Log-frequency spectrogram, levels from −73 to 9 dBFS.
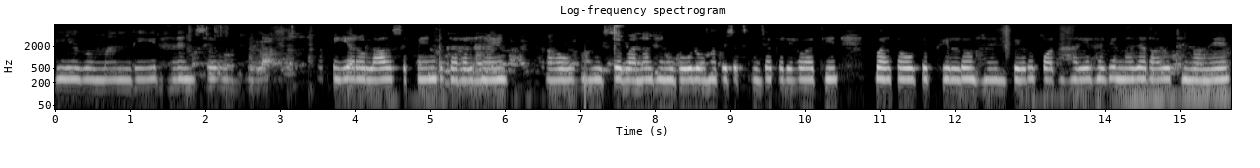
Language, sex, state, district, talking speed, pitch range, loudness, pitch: Magahi, female, Bihar, Gaya, 130 wpm, 245-255 Hz, -19 LUFS, 250 Hz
